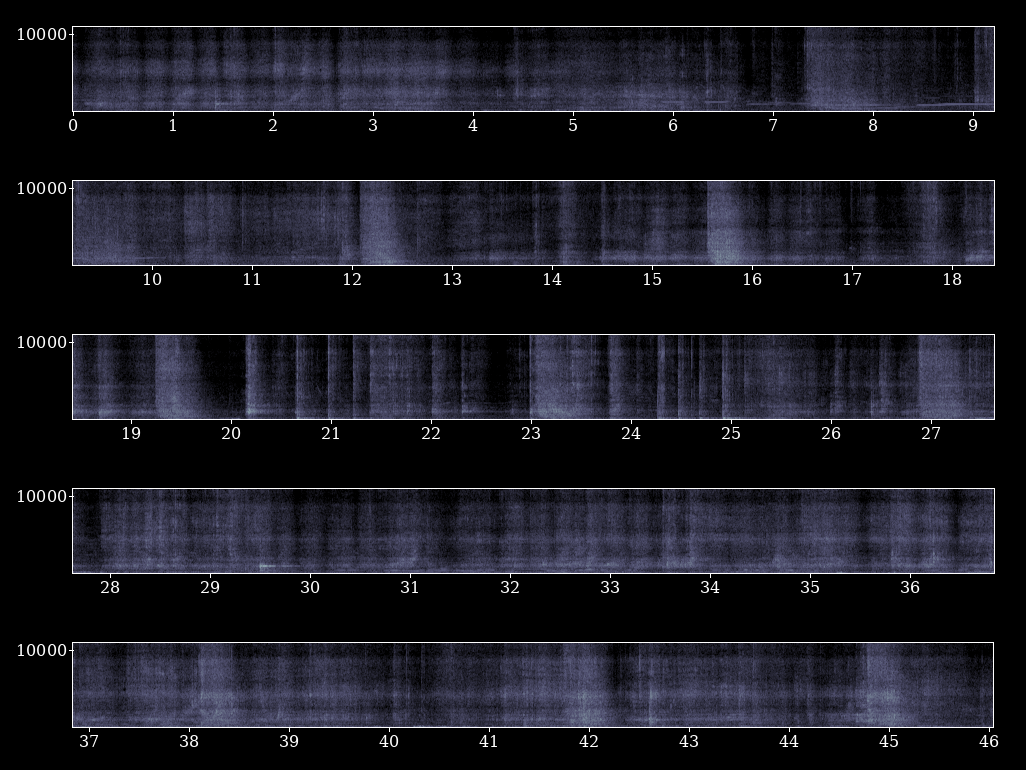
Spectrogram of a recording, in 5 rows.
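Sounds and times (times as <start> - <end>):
scraping and knocking: 1.0 - 46.0.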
